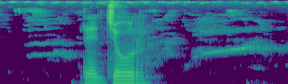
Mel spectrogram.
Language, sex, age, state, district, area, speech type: Santali, male, 18-30, West Bengal, Bankura, rural, spontaneous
